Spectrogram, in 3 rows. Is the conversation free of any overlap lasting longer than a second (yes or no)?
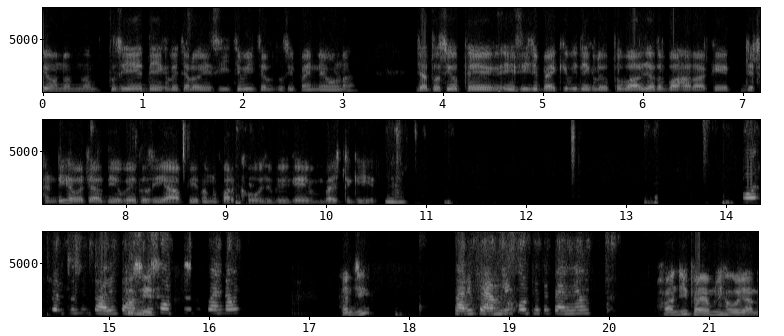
yes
